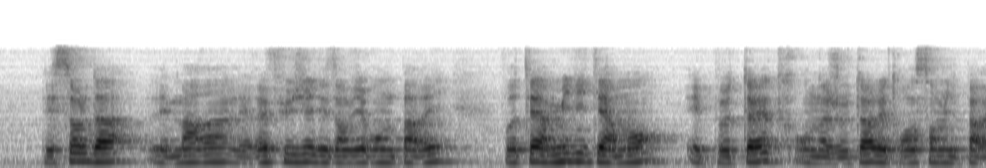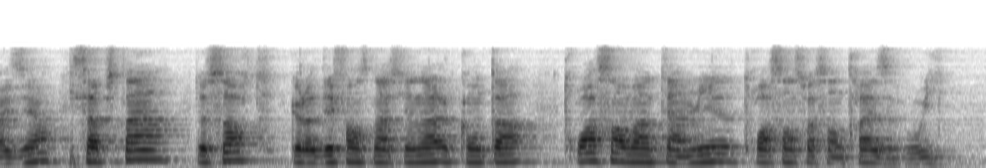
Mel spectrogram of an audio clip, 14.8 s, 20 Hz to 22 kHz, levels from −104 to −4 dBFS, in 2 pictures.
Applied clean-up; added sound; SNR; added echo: none; none; none; reverberation time 0.2 s.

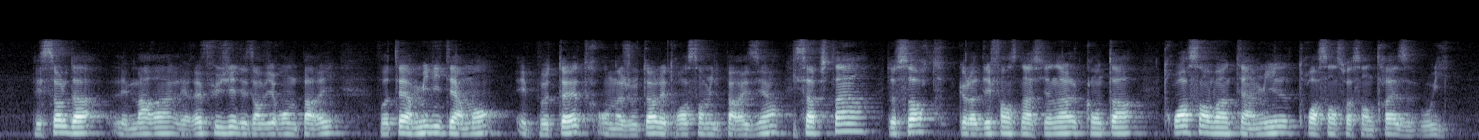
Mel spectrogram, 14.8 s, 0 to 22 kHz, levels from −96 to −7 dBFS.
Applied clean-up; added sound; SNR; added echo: none; none; none; none.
